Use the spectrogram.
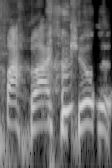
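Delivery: put-on shrill, very high, slow hysterical laughter. Recalling how someone laughed from the very start; imitating Colby's hysterical laughing. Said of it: "laughing hysterically from the very start".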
